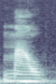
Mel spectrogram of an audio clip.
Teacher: mesmo escrevendo um l aqui no advérbio a gente pronuncia com ditongo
